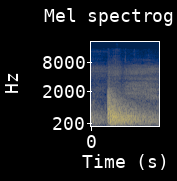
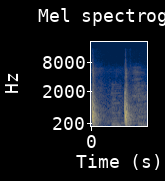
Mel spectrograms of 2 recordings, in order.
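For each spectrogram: First: A single knock with a drumlike mid-pitched ring that lingers: thin sheet-metal roof, resonant and undamped. Second: Two quick knuckle knocks on a car door give short, dull thuds that die away almost at once.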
